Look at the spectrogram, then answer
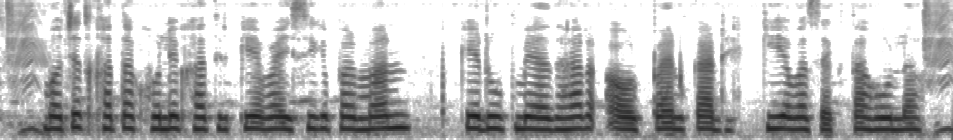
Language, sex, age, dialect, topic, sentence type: Bhojpuri, female, 18-24, Northern, banking, statement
